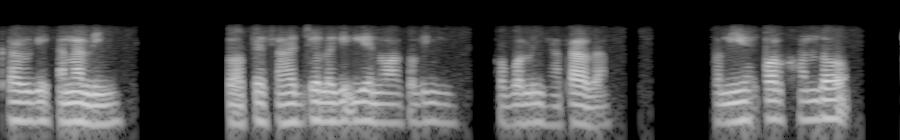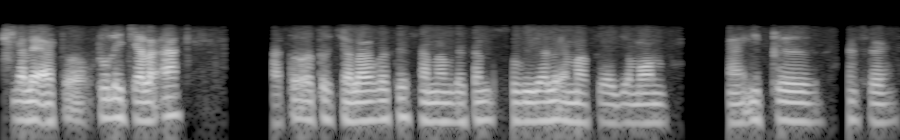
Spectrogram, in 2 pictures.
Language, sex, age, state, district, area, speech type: Santali, male, 18-30, West Bengal, Bankura, rural, conversation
